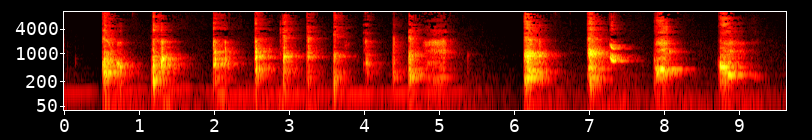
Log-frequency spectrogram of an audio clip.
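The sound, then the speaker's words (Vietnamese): A woman coughs dry and hacking after being choked, holding her throat. Many sharp coughs come in a quick run, then after a short pause a few slower, harsher coughs follow, with no talking. “Cô ôm lấy cổ mình, ho khan đứng lên.”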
